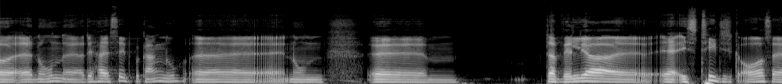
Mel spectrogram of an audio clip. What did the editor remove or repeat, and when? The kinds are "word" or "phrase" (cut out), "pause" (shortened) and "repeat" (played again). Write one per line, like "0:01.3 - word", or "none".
none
